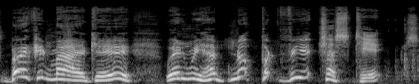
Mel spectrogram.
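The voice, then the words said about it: Put-on old man voice. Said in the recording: “Was that convincing enough old man accent?”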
